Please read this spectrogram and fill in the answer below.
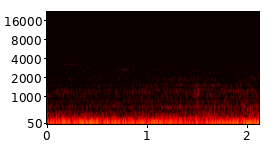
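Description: A motor vehicle's engine running with a steady low rumble.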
